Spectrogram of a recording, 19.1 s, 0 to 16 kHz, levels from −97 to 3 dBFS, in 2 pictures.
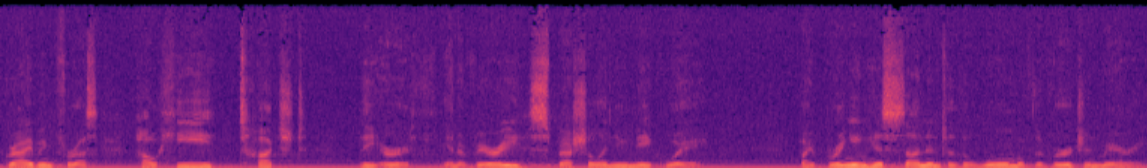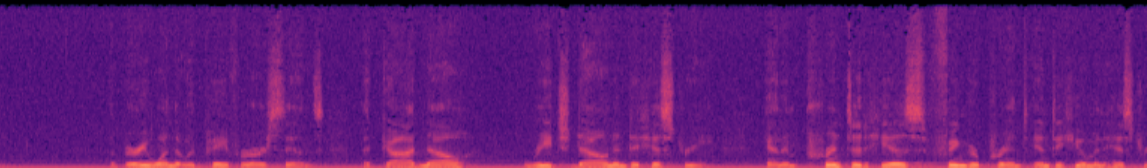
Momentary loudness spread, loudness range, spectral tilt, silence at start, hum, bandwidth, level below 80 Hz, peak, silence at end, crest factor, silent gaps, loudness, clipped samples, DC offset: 16 LU; 4 LU; -5.5 dB/octave; 0 s; 60 Hz at -40 dBFS; 16 kHz; -58 dBFS; -12 dBFS; 0 s; 18 dB; none; -30 LUFS; under 0.1%; under 0.1%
